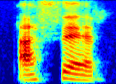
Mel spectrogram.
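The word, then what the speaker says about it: hacer: a verb to do if you notice i didn't pronounce the h and you say acer the same case here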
